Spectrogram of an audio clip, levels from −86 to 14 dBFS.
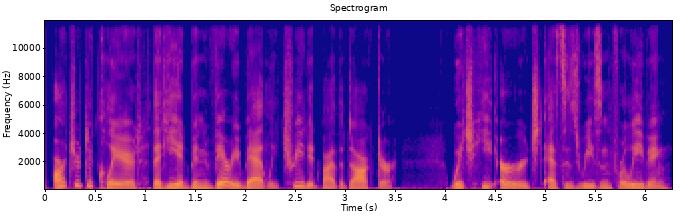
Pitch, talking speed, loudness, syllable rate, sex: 185 Hz, 190 wpm, -20 LUFS, 5.6 syllables/s, female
